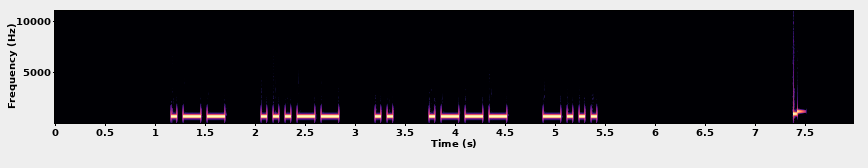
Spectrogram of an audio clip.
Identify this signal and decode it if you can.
Morse code, heard as a keyed tone, about 19 wpm, spaced as for 14 wpm, 700 Hz. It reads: W3IJB
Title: 231 Lesson 37g - Letter x - Call Signs 20wpm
